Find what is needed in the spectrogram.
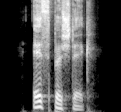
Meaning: cutlery
- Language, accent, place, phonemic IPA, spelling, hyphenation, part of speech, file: German, Germany, Berlin, /ˈɛsbəˌʃtɛk/, Essbesteck, Ess‧be‧steck, noun, De-Essbesteck.ogg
